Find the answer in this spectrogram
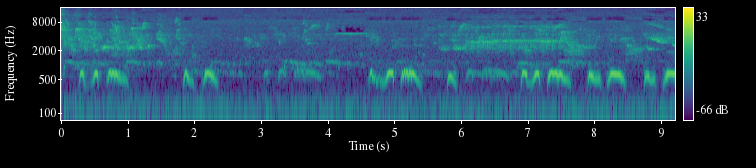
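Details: Spotted dove calls in a loose series of short, arched, hollow coos, often in pairs or triplets, with pauses between bursts; faint chirps of other birds sound higher above.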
